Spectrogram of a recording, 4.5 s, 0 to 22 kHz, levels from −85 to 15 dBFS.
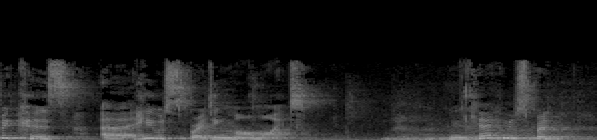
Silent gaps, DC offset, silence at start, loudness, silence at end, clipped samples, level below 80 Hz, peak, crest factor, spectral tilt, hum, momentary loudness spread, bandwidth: none; under 0.1%; 0 s; -30 LUFS; 0 s; under 0.1%; -60 dBFS; -14 dBFS; 16 dB; -3.5 dB/octave; none; 15 LU; 13 kHz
